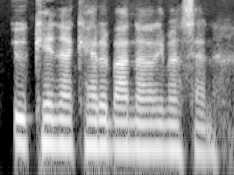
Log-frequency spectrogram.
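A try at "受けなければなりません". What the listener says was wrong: Excellent.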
